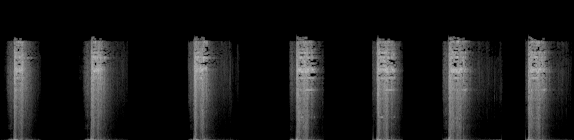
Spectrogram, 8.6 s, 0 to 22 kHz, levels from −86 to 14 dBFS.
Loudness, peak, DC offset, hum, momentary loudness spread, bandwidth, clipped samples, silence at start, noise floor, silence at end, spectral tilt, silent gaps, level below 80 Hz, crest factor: -16 LUFS; -2 dBFS; under 0.1%; none; 10 LU; 16.5 kHz; under 0.1%; 0.15 s; -52 dBFS; 0.35 s; 0.5 dB/octave; 0.63-1.17 s, 1.94-2.81 s, 3.59-4.32 s, 4.88-5.57 s, 6.06-6.62 s, 7.54-7.87 s; -42 dBFS; 20 dB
